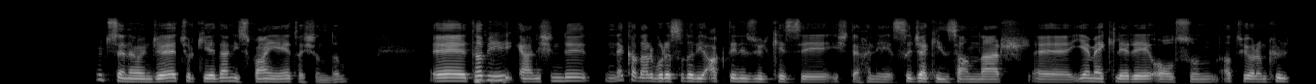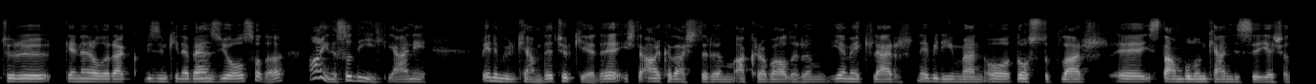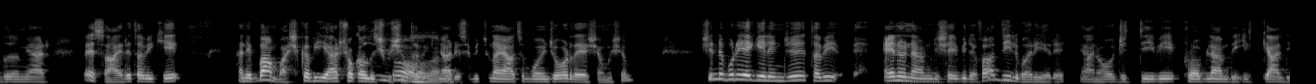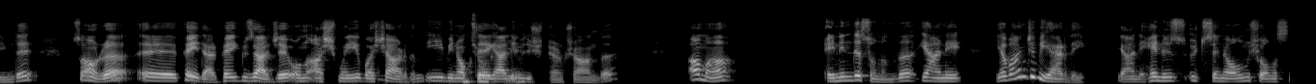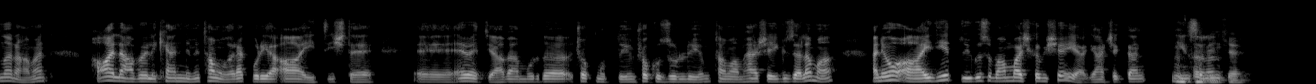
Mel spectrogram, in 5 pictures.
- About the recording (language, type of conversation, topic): Turkish, advice, Yeni bir yerde yabancılık hissini azaltmak için nereden başlamalıyım?
- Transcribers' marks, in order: none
